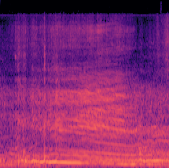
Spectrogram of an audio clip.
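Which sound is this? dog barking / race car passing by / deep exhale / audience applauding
race car passing by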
